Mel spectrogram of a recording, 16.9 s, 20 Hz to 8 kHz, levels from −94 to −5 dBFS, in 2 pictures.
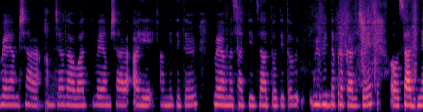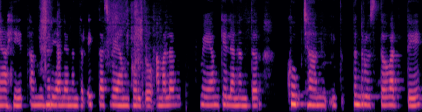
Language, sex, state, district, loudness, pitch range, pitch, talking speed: Marathi, female, Maharashtra, Pune, -41 LUFS, 205-220 Hz, 210 Hz, 110 wpm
